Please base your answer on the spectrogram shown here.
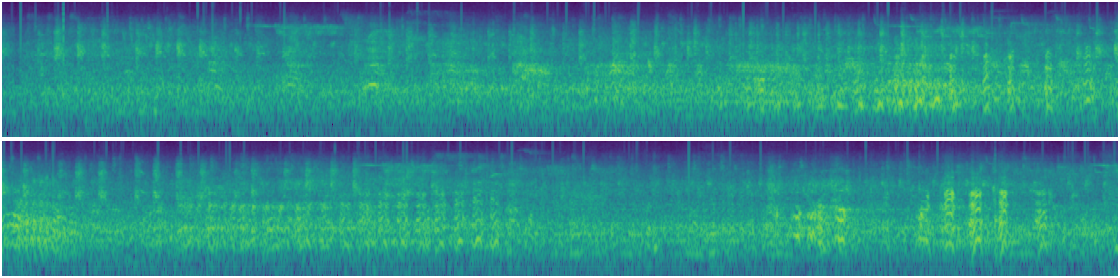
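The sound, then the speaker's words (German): At a nesting colony, breeding cormorants give deep, hollow calls while young grey herons answer with high, short calls. The overlapping calls form a dense, continuous chorus throughout, with no talking. “tiefen, hohlen Rufe gehören den brütenden Kormoranen, die hohen, kurz ausgestoßenen Laute stammen von den jungen Fischreihern.”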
